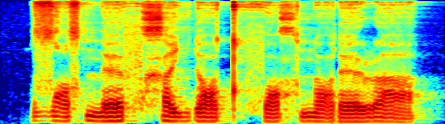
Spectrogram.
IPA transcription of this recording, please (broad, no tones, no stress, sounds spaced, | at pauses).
zˤ ɛ s n ɛ f x a ʎ ɾ ɒ t f ɒ x n ɒ ɾ ɛ ɭ a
